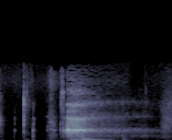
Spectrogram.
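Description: A man's long sighing breath out as a laugh dies down, about a second in, falling in pitch, after a few faint clicks.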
